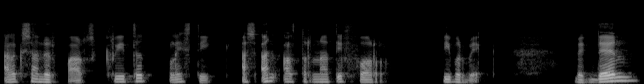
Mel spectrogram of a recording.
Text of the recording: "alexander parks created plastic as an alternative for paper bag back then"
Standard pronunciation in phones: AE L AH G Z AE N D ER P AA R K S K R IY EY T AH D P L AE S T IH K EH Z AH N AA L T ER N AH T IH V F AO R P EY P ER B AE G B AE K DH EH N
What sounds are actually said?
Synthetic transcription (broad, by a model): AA L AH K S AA N D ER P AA R S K R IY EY T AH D P L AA S T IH K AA S AH N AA L T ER N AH T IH F AO R P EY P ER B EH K B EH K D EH N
